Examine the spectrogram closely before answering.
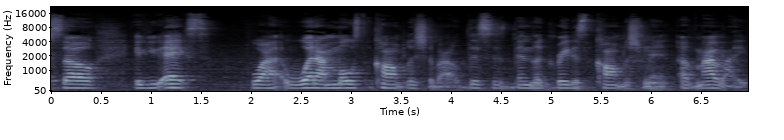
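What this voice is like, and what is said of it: Raspy, hoarse voice. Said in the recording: “Voice a little raspy. ... I don't know what's going on with my voice today ... are you sick? ... my voice was just gone”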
